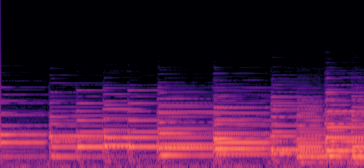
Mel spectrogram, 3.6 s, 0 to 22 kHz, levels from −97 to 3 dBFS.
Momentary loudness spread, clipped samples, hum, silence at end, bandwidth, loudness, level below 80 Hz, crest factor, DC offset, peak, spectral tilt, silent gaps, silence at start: 7 LU; under 0.1%; none; 0 s; 4.5 kHz; -29 LUFS; -54 dBFS; 14 dB; under 0.1%; -14 dBFS; -10.5 dB/octave; none; 0 s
